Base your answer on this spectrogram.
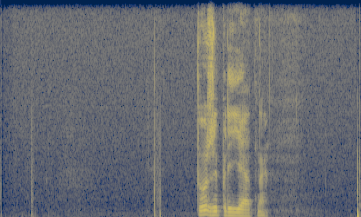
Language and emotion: Russian, positive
